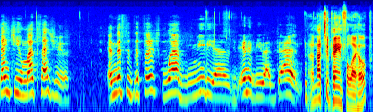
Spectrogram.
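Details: Adult woman with cerebral palsy since birth, also hearing impaired and wearing hearing aids, speaking in an interview; dysarthric speech in cerebral palsy.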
